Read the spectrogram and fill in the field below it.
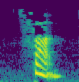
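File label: "散", Mandarin Chinese; hsk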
